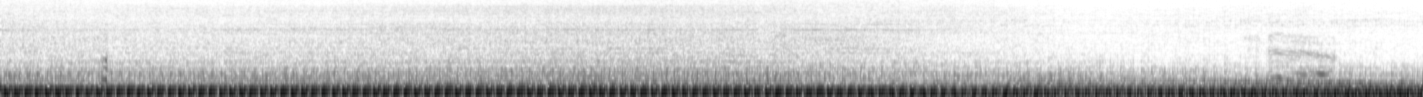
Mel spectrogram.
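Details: Subaru STI (Launch Edition build) at first start after assembly: steady idle with a loud rhythmic puffing at about three beats a second. This is an exhaust leak because a sensor was left out of its port.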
